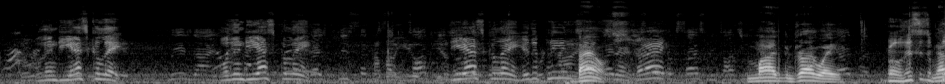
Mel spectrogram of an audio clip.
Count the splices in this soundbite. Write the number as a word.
one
